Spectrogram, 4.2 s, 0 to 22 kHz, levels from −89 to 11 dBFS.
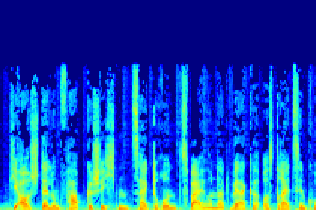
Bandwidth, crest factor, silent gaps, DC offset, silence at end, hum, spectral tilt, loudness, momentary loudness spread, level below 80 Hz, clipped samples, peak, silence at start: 15.5 kHz; 18 dB; none; under 0.1%; 0 s; none; -4 dB/octave; -18 LUFS; 4 LU; -44 dBFS; under 0.1%; 0 dBFS; 0.05 s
